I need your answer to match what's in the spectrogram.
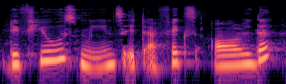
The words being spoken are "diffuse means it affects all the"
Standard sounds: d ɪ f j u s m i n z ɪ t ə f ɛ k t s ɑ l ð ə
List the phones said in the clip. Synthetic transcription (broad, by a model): d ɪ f j u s m i n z ɪ t ə f ɛ k t s ɑ l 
